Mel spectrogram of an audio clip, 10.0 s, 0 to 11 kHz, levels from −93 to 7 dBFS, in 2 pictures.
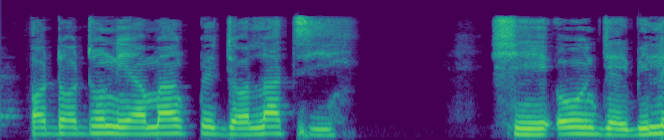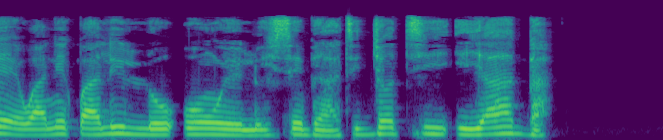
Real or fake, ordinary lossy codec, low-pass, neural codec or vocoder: real; AAC, 48 kbps; 7.2 kHz; none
